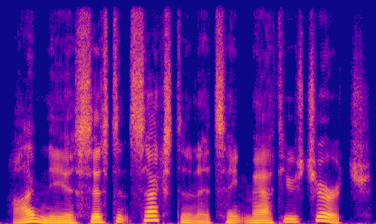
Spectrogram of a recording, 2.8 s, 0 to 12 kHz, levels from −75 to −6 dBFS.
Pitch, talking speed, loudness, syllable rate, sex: 125 Hz, 170 wpm, -19 LUFS, 4.6 syllables/s, male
